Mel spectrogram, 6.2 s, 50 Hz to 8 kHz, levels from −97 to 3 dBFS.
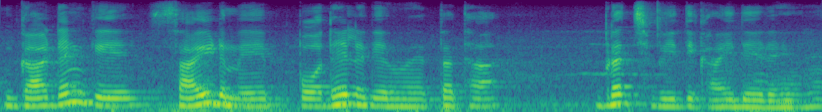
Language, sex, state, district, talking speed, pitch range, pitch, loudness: Hindi, male, Uttar Pradesh, Lucknow, 135 wpm, 150-170 Hz, 160 Hz, -18 LUFS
